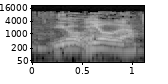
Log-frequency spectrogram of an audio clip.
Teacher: la Y en sánscrito, ese sonido representado con la Y, se pronuncia como una I. Pero bueno, nosotros, como tenemos el yeísmo del Río de la Plata, decimos yoga y sí.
